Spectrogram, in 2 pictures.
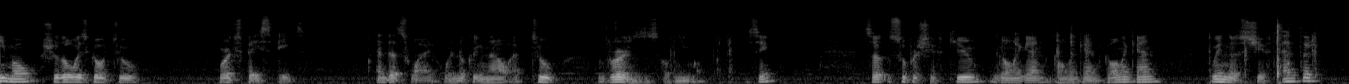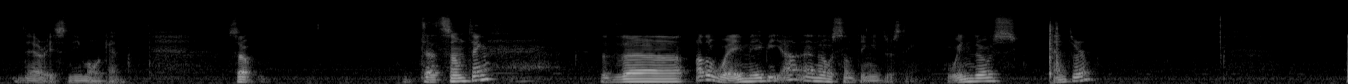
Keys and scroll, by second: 7.2 shift+super+q, 10.3 shift+super+q, 10.7 shift+super+q, 12.9 shift+super+Return, 24.0 super+Return.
